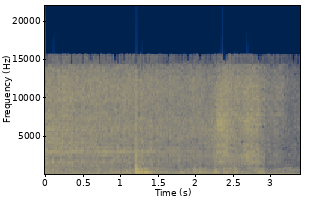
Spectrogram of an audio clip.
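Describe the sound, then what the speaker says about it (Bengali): A small amount of water hits a pan of sizzling cooked spices, a sharp hiss burst followed by steady frying sizzle and some stirring, close and moderately loud. "তারপরে এটার মধ্যে আমি জল ঢেলে দিলাম অল্প পরিমাণে।"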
